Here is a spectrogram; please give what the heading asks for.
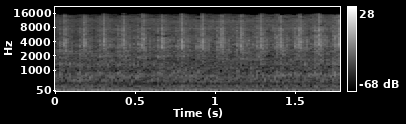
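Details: Car with 1.0-litre Skoda engine, at idle: light, even ticking about six per second over a steady idle; lifter tick, owner suspects oil pressure, not confirmed, oil level sufficient and engine runs reasonably.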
